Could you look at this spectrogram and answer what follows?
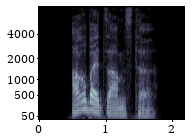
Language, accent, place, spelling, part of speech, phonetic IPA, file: German, Germany, Berlin, arbeitsamste, adjective, [ˈaʁbaɪ̯tzaːmstə], De-arbeitsamste.ogg
- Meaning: inflection of arbeitsam: 1. strong/mixed nominative/accusative feminine singular superlative degree 2. strong nominative/accusative plural superlative degree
